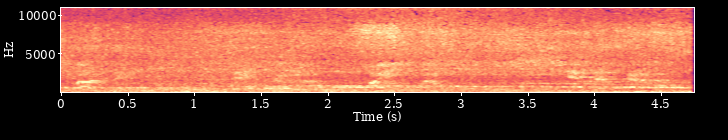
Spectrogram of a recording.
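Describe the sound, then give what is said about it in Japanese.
Trains pulling into a station, one arriving from the opposite direction, make a loud, continuous rumbling drone with a steady hum and rolling mechanical texture throughout. “あ、電車来た、反対側も来た。”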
